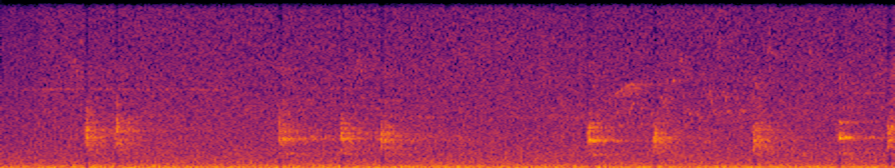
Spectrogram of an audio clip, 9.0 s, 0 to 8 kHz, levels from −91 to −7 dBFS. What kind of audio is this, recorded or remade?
recorded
